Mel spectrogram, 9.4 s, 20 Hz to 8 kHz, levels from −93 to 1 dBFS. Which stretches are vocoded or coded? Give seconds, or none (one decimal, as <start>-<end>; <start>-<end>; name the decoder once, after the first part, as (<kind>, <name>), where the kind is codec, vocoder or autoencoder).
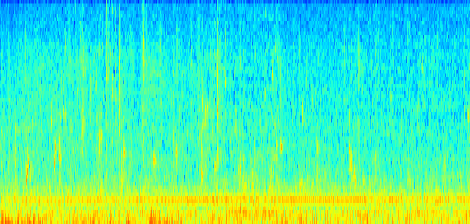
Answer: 4.1-5.6 (vocoder, HiFi-GAN); 7.3-9.4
